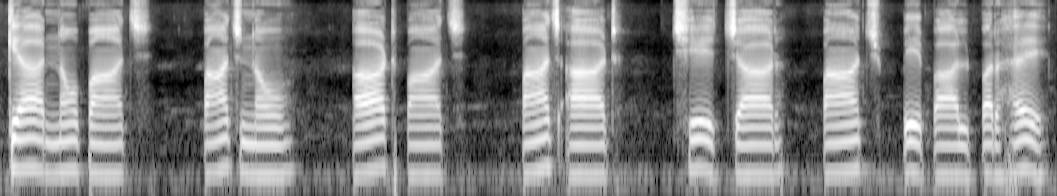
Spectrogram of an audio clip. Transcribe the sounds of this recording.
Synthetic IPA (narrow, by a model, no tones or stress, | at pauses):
kjanəːpãːt͡ʃ | pãːt͡ʃnɔː | aːʈʰpãːt͡ʃ | pãːt͡ʃaːʈʰ | t͡ʃʰeːt͡ʃaːɾ | pãːt͡ʃpepaːlpəɾɦɛː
